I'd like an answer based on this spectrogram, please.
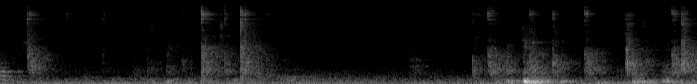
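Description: Table tennis ball clicking off the bats and the table: a few separate clicks, then a quick run of hits from about five seconds in as the rally starts. A loud low thump comes just after the rally begins.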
